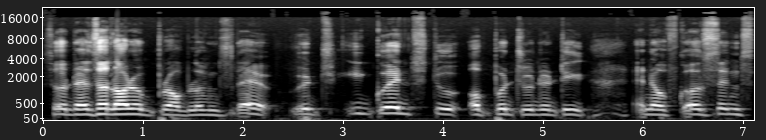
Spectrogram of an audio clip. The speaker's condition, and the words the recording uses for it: Cerebral palsy. When people meet me for the first time, they always ask, "Are you drunk?"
